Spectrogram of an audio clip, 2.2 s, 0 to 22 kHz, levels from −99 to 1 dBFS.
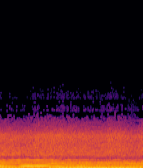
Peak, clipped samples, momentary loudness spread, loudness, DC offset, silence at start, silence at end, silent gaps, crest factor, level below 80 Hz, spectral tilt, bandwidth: -6 dBFS; under 0.1%; 1 LU; -17 LUFS; under 0.1%; 0 s; 0 s; none; 10 dB; -32 dBFS; -7.5 dB/octave; 6.6 kHz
